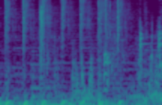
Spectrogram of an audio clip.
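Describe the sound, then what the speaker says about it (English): Flock of about eleven chickens in the video game Slime Rancher, clucking in a steady, regular rhythm of short repeated calls over a busy background of game sounds. "look at all those chickens"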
